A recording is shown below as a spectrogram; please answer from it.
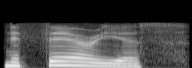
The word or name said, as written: nefarious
